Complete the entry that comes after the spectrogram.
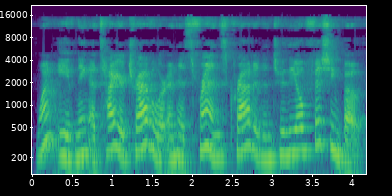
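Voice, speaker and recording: A woman reading a children's story aloud expressively, with measured delivery and dramatic pauses. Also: on the high side, animated, mellow, poor audio. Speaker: storybook reader.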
